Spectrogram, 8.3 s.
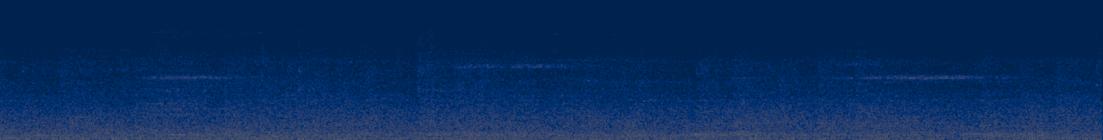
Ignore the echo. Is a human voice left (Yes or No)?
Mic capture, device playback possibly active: No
